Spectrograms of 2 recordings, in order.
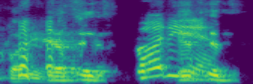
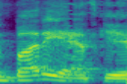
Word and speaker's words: Budiansky: Yeah, and corrected us on how to pronounce his name. Budiansky. It's Budiansky. If you ever said Budiansky like I just did, you're wrong, and you should flog yourself for being incorrect.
